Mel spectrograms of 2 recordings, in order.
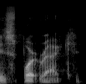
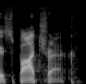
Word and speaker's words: Spotrac: A lot of people say Sportrac, and it's not Sportrac. – How could you say I think some people say Spotrac, but it's Spotrac.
